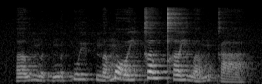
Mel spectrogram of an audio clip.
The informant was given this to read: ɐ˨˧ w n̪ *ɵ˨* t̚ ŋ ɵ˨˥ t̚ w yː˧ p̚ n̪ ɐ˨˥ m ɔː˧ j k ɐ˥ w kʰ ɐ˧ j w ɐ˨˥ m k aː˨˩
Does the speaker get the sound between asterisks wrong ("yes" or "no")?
no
